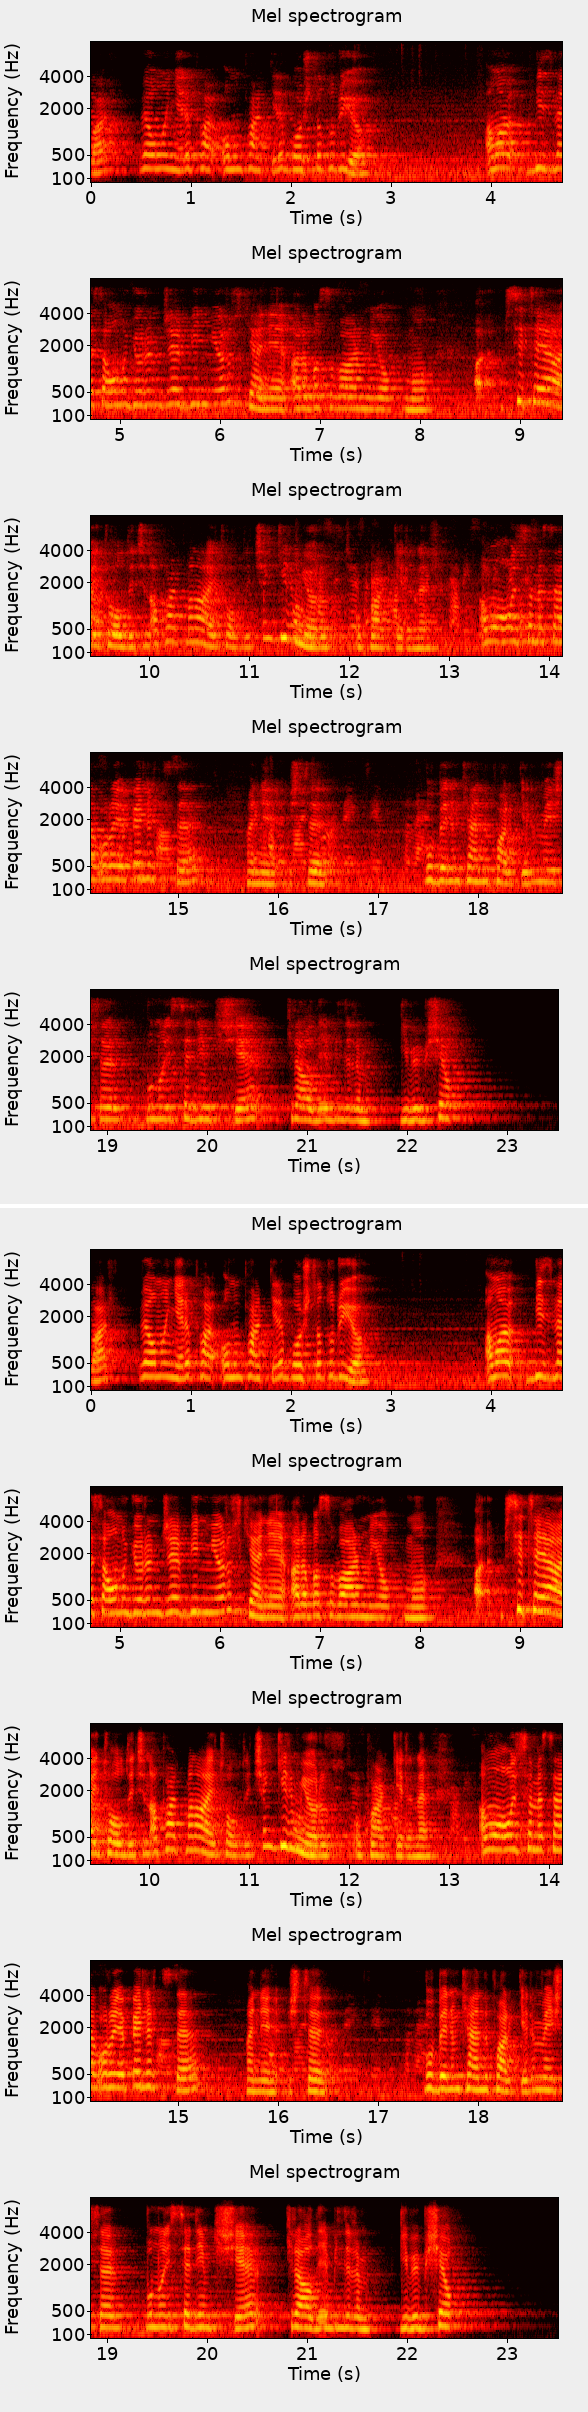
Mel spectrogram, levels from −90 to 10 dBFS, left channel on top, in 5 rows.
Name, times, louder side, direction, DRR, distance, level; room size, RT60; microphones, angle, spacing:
voice 1, 0.0-2.8 4.0-8.2 8.5-13.0 13.3-15.3 15.7-16.6 17.5-22.4, right 4 dB, 55° right, 8 dB, 0.4 m, -27 dB
sound 1, 1.5-20.4, left 2 dB, 55° left, 0.7 m, -44 dB
14.5 x 9.3 x 2.9 m, 1.2 s
head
